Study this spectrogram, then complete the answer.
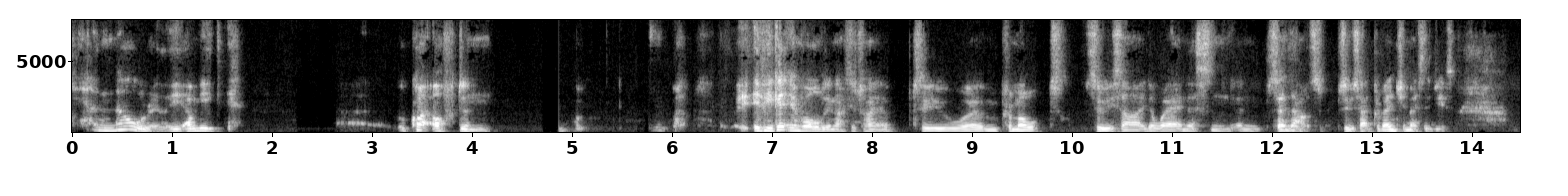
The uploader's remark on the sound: via Zoom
